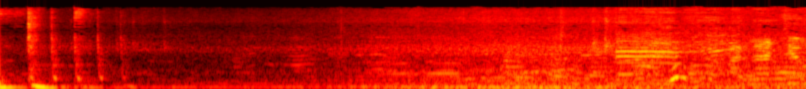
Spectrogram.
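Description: Electronic dance music with a heavy, pitch-dropping kick drum, played through a battle sound system's speaker stacks, cuts off about half a second in. A low steady hum remains, and crowd chatter rises from about two seconds in.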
